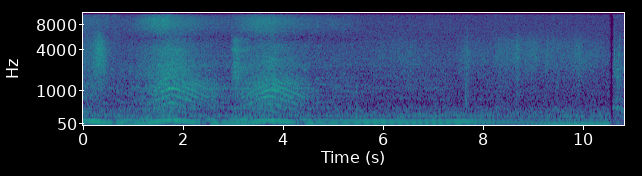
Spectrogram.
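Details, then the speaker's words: Toyota AW11 MR2 after A/C service (new O-rings, drier, expansion valve, flush, oil, ~550 g R134a): on a drive above 2000 rpm with A/C on, a speed-tracking noise appears; not belt-like, owner suspects compressor thrust bearing or, less likely, clutch bearing. "i took it for a drive and realized when i rev the engine or when the engine spins up above 2000 rpm you can hear this when the ac is on"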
